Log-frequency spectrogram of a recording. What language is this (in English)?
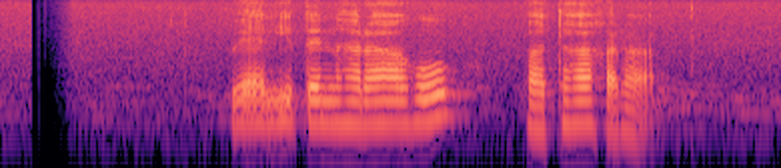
Sinhala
